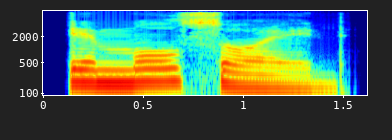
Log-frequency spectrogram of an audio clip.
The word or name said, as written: emulsoid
